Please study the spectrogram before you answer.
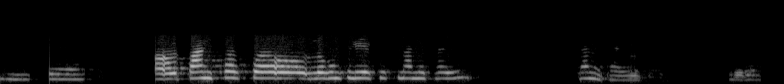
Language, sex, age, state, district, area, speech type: Hindi, female, 30-45, Uttar Pradesh, Azamgarh, rural, conversation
